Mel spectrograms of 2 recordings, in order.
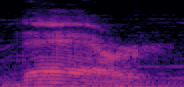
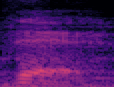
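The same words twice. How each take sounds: First: The final r sound is pronounced. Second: The final r sound is silent. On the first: "there in American English" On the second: "no R"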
